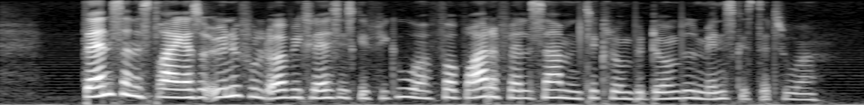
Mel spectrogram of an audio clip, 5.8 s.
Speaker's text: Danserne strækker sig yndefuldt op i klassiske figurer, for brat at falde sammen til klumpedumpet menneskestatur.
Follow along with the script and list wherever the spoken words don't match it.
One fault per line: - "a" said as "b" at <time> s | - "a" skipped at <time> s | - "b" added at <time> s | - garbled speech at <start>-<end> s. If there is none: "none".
none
